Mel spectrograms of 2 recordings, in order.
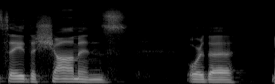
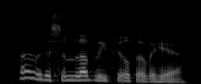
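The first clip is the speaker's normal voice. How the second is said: poor put-on English peasant accent, very soft, hushed; 6 semitones higher, 10 dB quieter than usual. Retelling a comedy scene, the speaker plays a peasant in a bad Monty Python peasant accent. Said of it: "I don't really have a very good English accent".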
